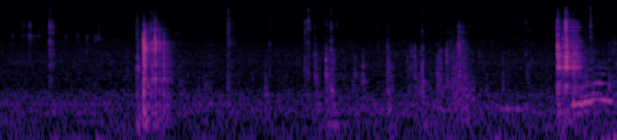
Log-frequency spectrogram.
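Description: Plastic LEGO bricks clicking and rattling as they are handled and pressed together: a quiet scatter of light clicks, with a sharper click about a second and a half in and a few louder ones near the end.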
